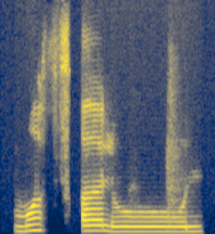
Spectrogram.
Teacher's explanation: मुस्ता बगैर सीटी के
